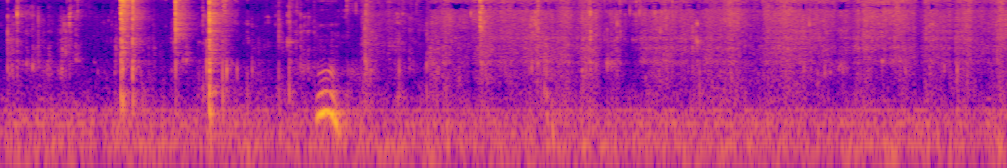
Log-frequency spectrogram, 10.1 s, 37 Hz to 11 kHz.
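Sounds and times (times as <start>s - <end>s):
chewing food: 0.0s - 10.0s.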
